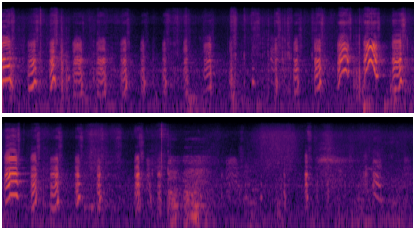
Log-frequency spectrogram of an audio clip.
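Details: Saluki litter at five days of age: a rapid run of short yelping whimpers that grows louder midway, then fades into softer scattered whines and rustling.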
